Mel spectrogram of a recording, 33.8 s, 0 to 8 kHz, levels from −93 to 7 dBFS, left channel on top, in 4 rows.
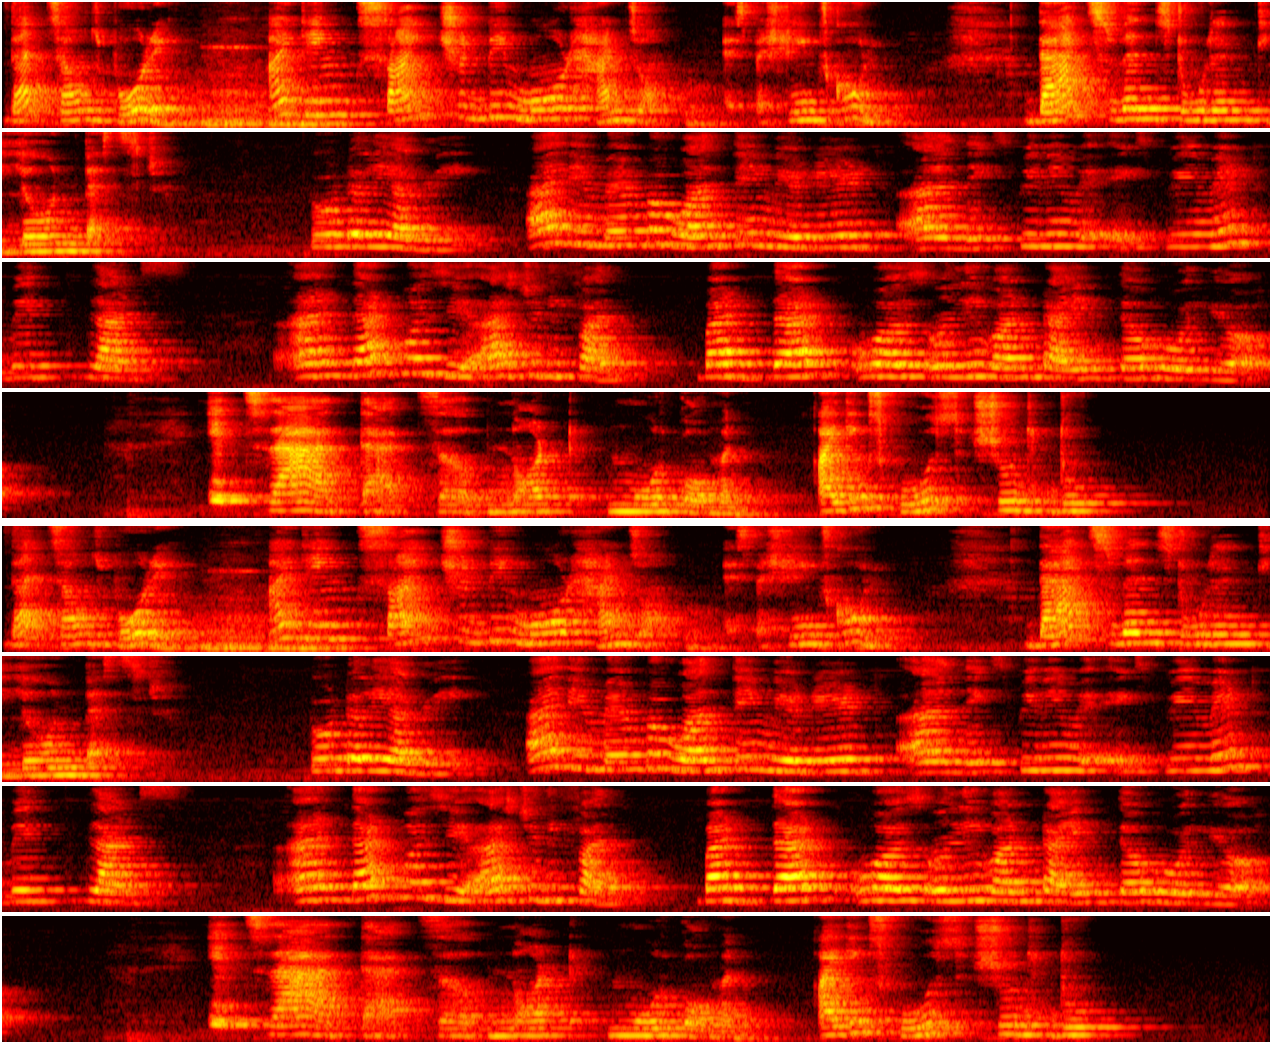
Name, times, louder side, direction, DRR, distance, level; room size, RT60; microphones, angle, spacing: voice 1, 0.0-5.9 6.3-9.5 26.7-30.3 30.8-32.6, left 4 dB, 50° left, 4 dB, 0.8 m, -28 dB
voice 2, 10.5-11.5 11.9-17.1 17.5-17.8 18.8-21.0 21.5-25.3, right 1 dB, 55° right, -4 dB, 2.5 m, -30 dB
5.2 x 5.2 x 3.5 m, 0.76 s
head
